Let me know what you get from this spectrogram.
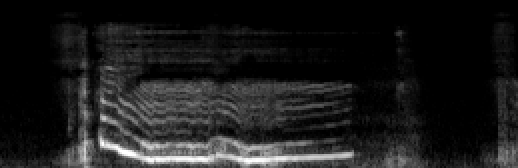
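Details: Female Siberian Husky answering a smart speaker indoors, upset at being insulted; one sustained whiny howl opening high, dipping, then holding steady and rising slightly for nearly two seconds, in a small room.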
